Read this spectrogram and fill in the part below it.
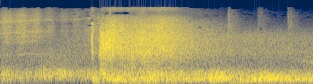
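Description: A shell bursts into the water with a loud splash.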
